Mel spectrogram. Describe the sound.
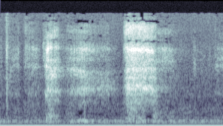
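A storyteller imitates a yawn with the voice: two soft, breathy exhalations, the second longer and a little stronger, heard faintly alone with no words spoken.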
